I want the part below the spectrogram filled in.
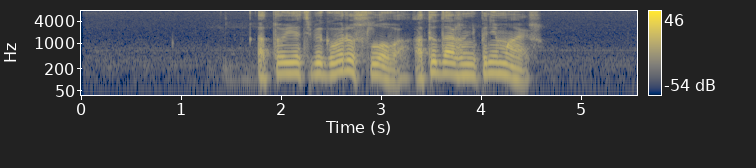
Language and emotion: Russian, angry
